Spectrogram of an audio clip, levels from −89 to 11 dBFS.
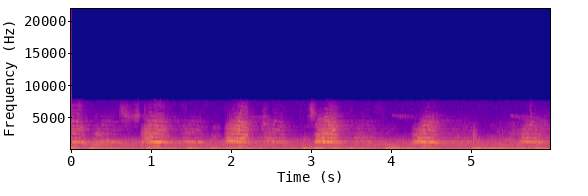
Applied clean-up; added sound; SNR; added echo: none; Gull, seagull; -3 dB; reverberation time 0.2 s.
